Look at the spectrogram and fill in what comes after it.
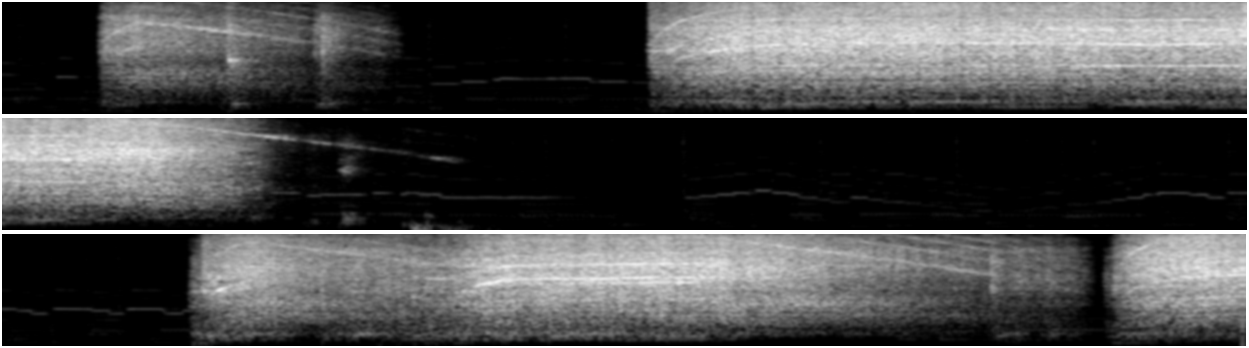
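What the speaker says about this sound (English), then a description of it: "I'm gonna grab drill and I'm gonna do a little bit more drilling to get that depth that I want" A power drill bores deeper into a hole in wood for a table saw stand, whining loudly in two long bursts and a few shorter ones, with quiet pauses between where the motor spins down.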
